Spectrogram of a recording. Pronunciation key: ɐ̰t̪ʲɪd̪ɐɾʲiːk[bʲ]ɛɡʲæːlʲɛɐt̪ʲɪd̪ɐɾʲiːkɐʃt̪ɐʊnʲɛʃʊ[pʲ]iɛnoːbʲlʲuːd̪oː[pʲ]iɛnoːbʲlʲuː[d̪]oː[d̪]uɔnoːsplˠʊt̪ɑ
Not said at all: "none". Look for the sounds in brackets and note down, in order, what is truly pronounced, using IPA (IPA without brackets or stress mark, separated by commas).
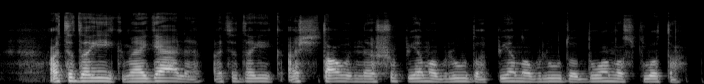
mʲ, pʲ, pʲ, d̪, d̪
